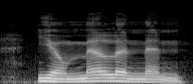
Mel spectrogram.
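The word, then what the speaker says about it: eumelanin: That is a weird one because it's spelled e u m e l a n i n. But when they have the pronunciation underneath that, it says y o m e l u n i n. Is that not y melanin?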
